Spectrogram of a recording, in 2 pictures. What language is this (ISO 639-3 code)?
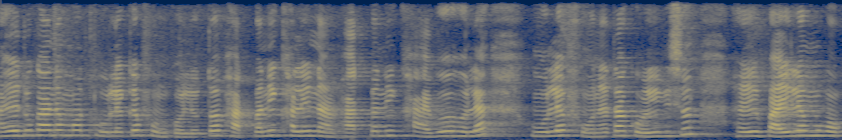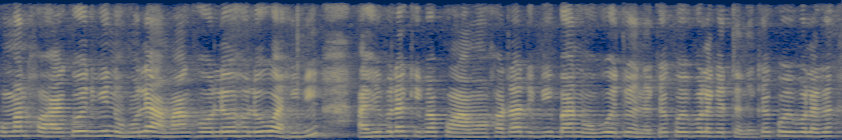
asm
